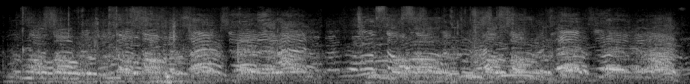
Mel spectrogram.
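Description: A large crowd at a mass strike in France on Tuesday 7 March shouts and chants together, a dense roar of many overlapping voices rising and falling in loud surges, sustained throughout like a massed protest rally.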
